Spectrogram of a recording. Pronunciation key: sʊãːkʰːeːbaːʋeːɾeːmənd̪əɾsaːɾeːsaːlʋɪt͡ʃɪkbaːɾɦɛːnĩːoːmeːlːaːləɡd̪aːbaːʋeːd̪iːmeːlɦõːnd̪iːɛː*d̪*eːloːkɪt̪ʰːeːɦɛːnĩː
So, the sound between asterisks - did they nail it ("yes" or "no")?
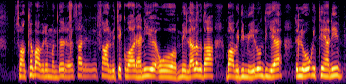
no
